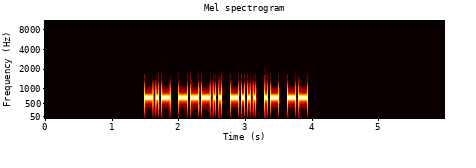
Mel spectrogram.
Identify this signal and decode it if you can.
Morse code, heard as a keyed tone, about 27 wpm, 700 Hz. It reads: K8BAM
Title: USA Call Signs - 5 Characters - Repeated 2x - 28wpm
